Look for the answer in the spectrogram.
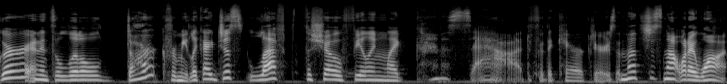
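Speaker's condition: No condition

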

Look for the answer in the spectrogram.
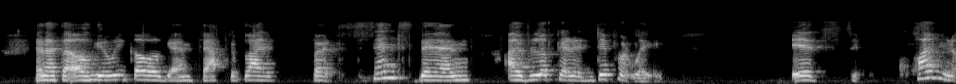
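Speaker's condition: Cerebral palsy; botox

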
